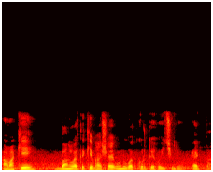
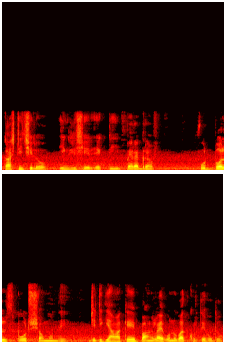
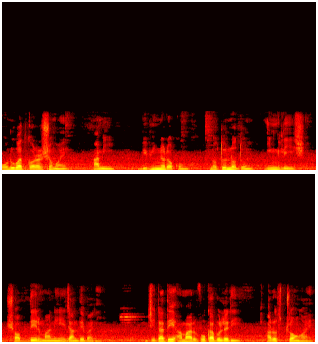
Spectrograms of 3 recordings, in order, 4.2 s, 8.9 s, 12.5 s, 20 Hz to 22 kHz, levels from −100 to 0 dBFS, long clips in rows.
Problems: constant background noise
